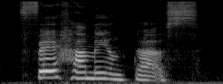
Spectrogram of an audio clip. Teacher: quando a gente pronuncia ferramentas, o rá parece que tá lá na garganta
